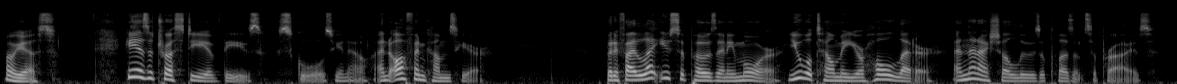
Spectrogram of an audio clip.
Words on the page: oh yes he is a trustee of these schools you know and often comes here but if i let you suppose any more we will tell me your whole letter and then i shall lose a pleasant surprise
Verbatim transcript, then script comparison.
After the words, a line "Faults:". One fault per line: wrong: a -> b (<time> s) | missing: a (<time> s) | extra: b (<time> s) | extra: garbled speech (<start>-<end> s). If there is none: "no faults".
oh yes he is a trustee of these schools you know and often comes here but if i let you suppose any more you will tell me your whole letter and then i shall lose a pleasant surprise
Faults:
wrong: we -> you (7.9 s)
